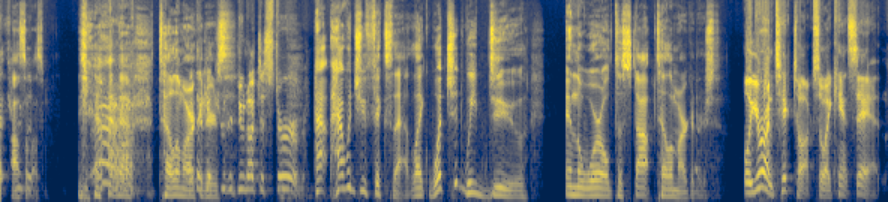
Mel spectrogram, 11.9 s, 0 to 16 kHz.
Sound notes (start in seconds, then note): 1.0 laughing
